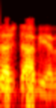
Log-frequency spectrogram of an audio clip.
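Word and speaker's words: Ajdabiya: Adabia? – I think it was Ajdabia, but yes.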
